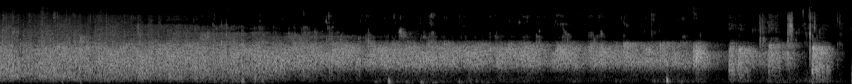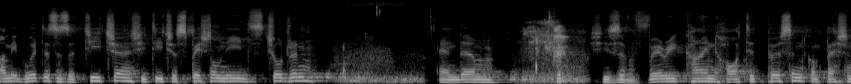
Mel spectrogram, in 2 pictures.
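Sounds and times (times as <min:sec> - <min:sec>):
applause: 0:00.0 - 0:08.4
speech: 0:08.5 - 0:12.4, 0:13.0 - 0:17.0.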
